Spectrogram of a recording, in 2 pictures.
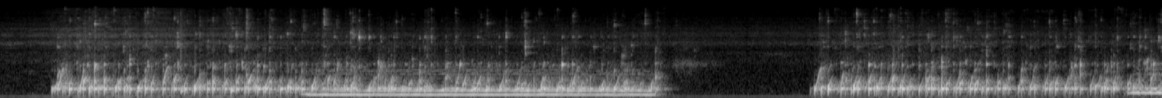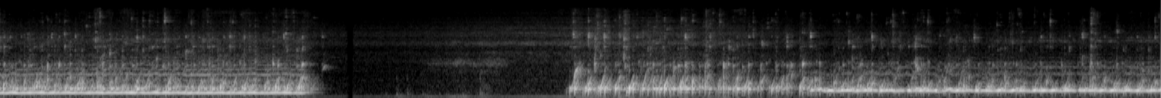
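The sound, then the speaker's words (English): Three steady bursts of bubbling as air is blown through a straw into water in a voice exercise, separated by short silences; partway through each burst a low hummed tone joins the continuous bubbling, changing from unvoiced breath to voiced humming. “make sure the bubbles stay constant when you change from unvoiced to voiced and use this rhythm to practice”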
